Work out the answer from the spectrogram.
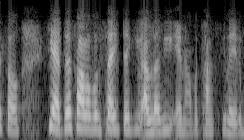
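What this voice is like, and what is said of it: Very fast auctioneer-style speech. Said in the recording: “I'm talking real fast. And I'm about to talk like an auctioneer.”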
